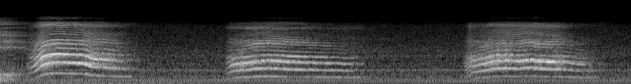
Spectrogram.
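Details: House cat, a male, yowling strangely while tugging at his favourite duster indoors: three long, loud, harmonic moaning calls roughly two seconds apart, each rising then sagging in pitch, over a low steady household hum.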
